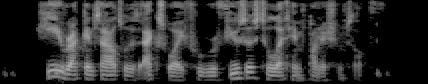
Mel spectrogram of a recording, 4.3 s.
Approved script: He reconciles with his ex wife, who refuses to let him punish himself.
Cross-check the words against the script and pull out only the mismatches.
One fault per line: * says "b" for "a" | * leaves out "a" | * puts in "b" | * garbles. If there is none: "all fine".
all fine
